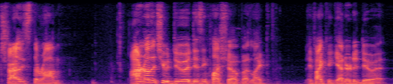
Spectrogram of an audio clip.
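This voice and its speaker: A man's voice: mid-range voice, pushed and bright. A man co-hosting a book club podcast, joking casually and swearing. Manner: quick, joking, swears a lot. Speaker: podcast co-host.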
